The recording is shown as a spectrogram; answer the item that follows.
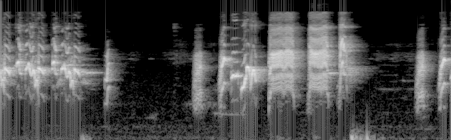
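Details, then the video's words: A sooty-headed bulbul sings with loud, pungent, closely fired phrases meant to pressure a rival: warbling whistles, a silence of nearly a second, then harsh buzzy bursts and short whistled notes. "Suara burung kutilang gacor muntahin isian besetan keras pedas tembakan rapat menekan lawan"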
